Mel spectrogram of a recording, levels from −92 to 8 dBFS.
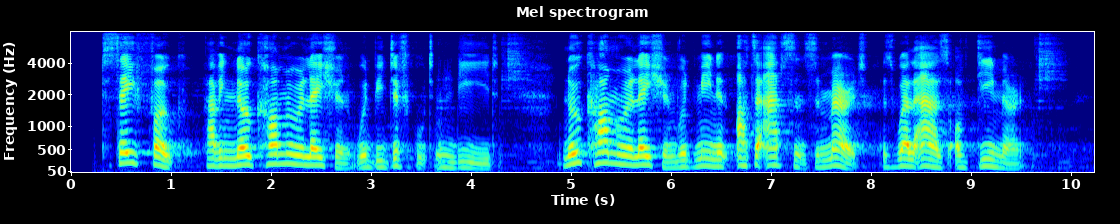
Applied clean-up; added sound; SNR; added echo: neural separator model SepFormer DNS4.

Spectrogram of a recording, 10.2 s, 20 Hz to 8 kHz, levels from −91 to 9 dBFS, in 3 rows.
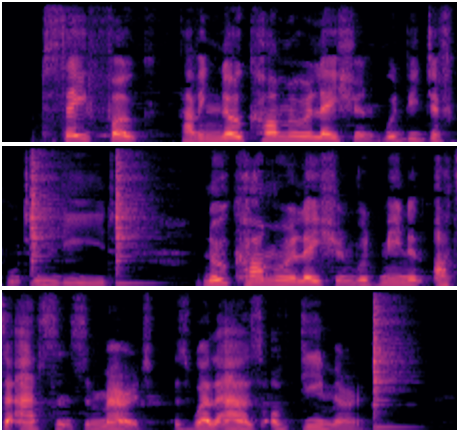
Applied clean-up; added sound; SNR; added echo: classical method WPE with log-MMSE.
